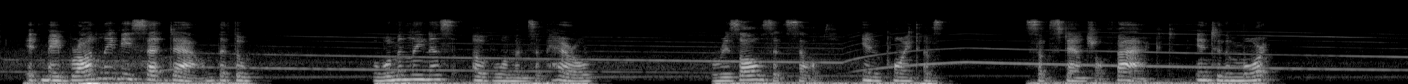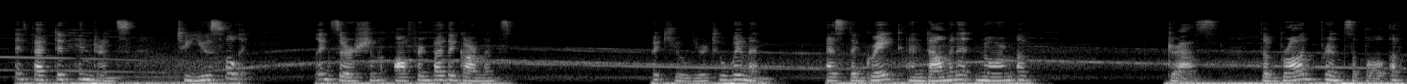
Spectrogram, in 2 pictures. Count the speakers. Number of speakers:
1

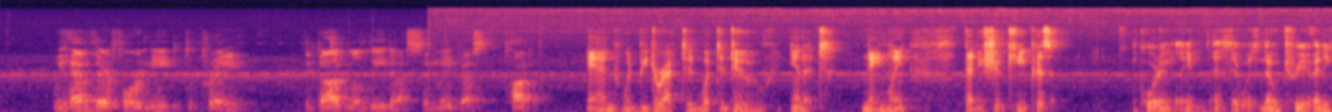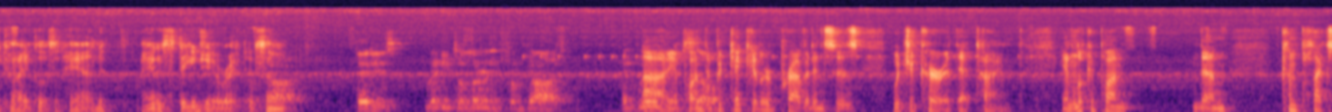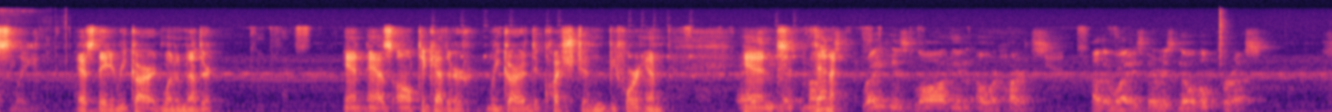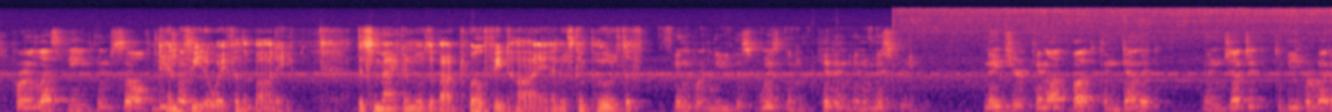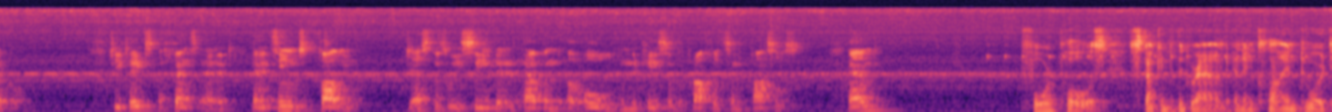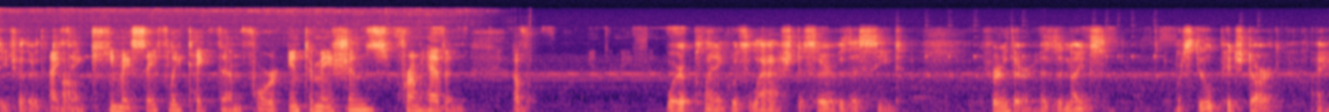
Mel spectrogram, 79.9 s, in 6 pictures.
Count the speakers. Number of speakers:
3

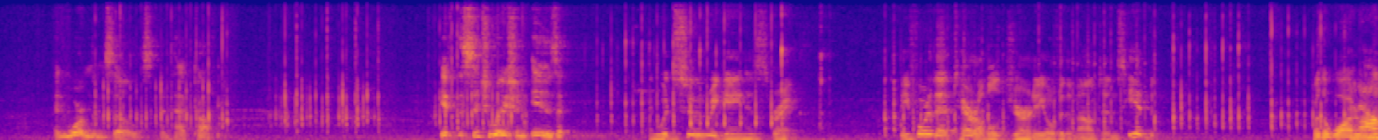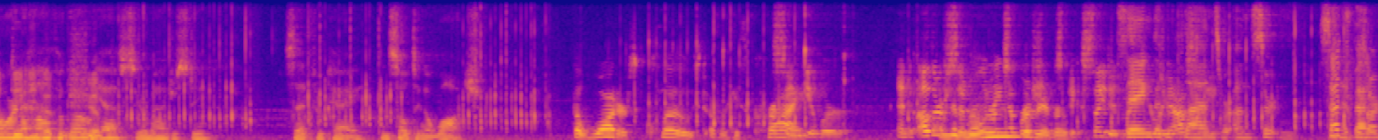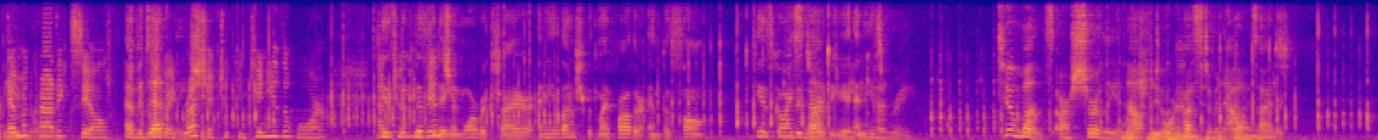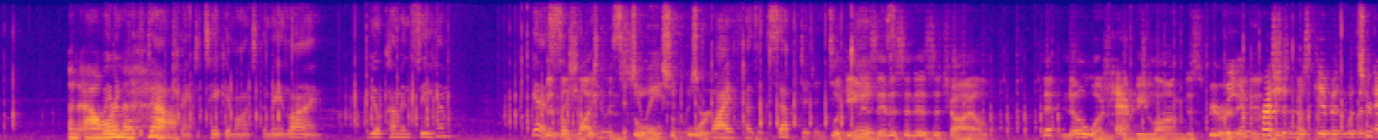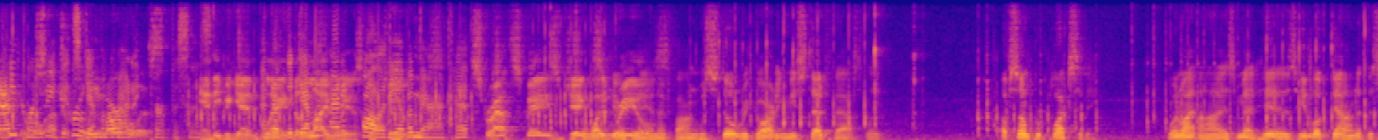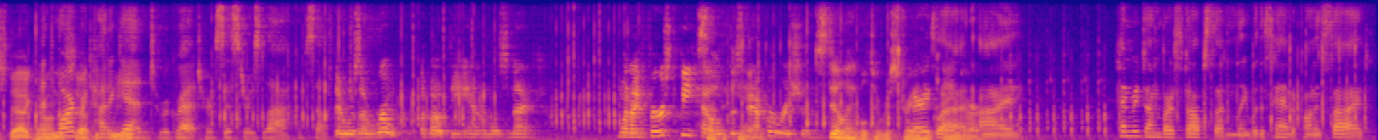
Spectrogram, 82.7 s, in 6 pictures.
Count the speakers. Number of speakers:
9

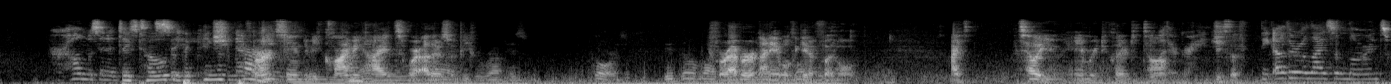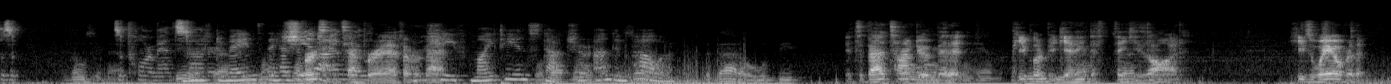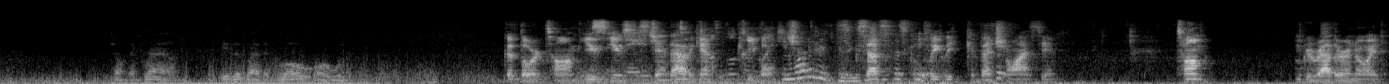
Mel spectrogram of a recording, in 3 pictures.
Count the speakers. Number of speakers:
4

